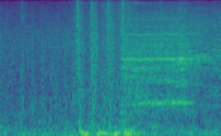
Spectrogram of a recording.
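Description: Automated guns in Space Engineers fire at spiders in a short burst of rapid close shots, followed by a lingering mechanical ring.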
